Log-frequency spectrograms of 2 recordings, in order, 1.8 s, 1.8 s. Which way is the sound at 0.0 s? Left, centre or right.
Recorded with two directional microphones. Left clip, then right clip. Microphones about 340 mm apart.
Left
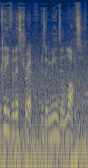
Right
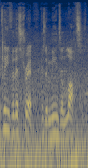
Centre.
